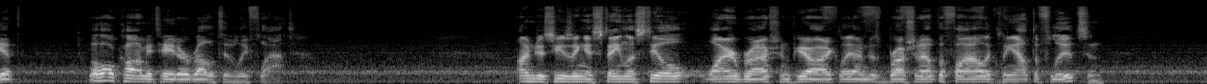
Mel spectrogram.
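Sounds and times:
faint steady hum and hiss: 0:00.0 - 0:12.0.

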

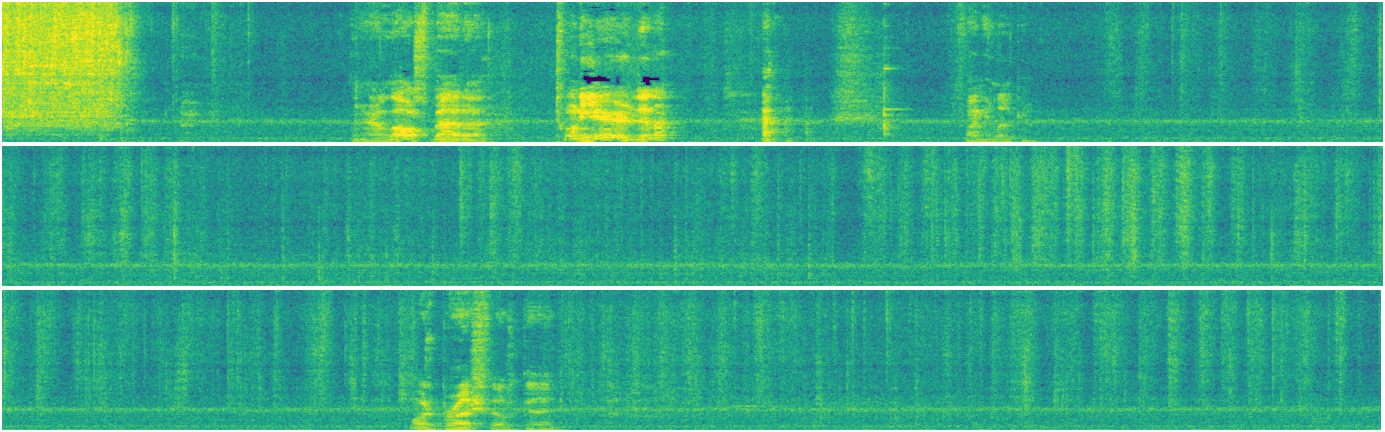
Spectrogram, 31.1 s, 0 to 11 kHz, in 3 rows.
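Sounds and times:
shaving brush scrubbing skin: 0:08.0 - 0:31.0.

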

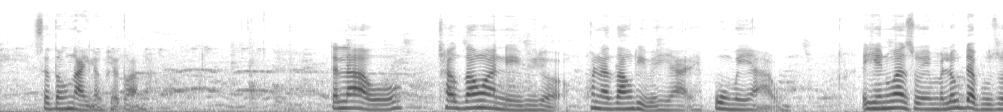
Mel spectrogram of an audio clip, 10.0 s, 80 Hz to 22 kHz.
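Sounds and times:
woman speaking: 0:00.3 - 0:01.9, 0:03.1 - 0:10.0
rooster crowing faintly: 0:01.0 - 0:04.4.

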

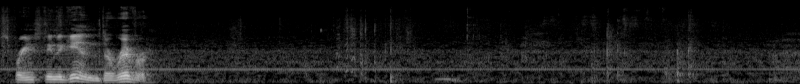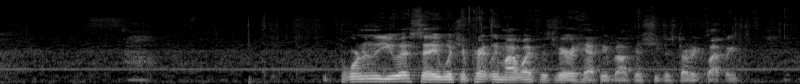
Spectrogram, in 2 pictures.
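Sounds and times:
faint steady whine: 0:00.0 - 0:16.0
record sleeves clicking and rustling: 0:03.1 - 0:04.8.

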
